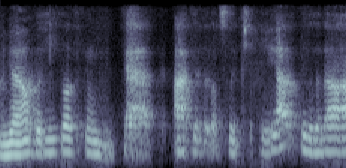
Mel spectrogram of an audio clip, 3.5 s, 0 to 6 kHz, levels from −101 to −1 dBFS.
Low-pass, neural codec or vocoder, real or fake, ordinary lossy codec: 5.4 kHz; codec, 16 kHz in and 24 kHz out, 0.6 kbps, FocalCodec, streaming, 2048 codes; fake; MP3, 48 kbps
